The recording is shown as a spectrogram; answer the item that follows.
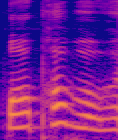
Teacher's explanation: प फ ब भ जो है इसका उच्चारण स्थान होंठ है हमारे। बिना होठों की सहायता के आप प फ ब भ नहीं बोल सकते हैं।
